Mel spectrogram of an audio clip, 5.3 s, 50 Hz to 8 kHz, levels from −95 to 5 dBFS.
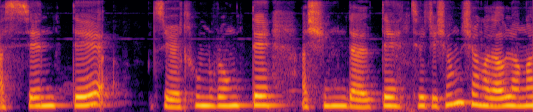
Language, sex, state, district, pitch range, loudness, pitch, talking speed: Mizo, female, Mizoram, Aizawl, 215-235 Hz, -15 LUFS, 225 Hz, 190 wpm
